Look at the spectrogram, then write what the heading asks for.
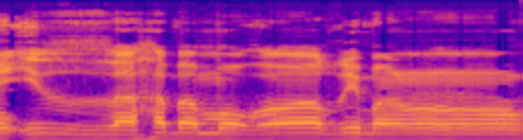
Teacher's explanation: پہلی اذ ذہبہ میں دو ذال اکٹھے ہیں، پہلا مجزوم اور دوسرا مشدد، یہاں مشدد کو پڑھا جائے گا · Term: ادغام مثلین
